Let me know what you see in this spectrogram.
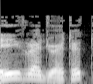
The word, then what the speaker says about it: graduate: He graduated from Princeton. He's a Princeton graduate. Nhớ là âm cuối trong graduate nếu là verb đọc là a, nếu là danh từ đọc là it.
